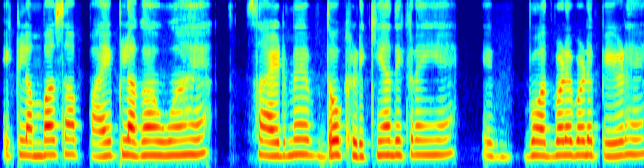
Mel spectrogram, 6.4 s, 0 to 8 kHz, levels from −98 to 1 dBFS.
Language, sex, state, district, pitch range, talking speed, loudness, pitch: Hindi, female, Chhattisgarh, Balrampur, 240-260 Hz, 185 wpm, -18 LUFS, 250 Hz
